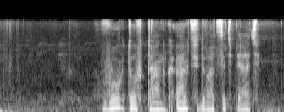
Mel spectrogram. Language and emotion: Russian, sad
